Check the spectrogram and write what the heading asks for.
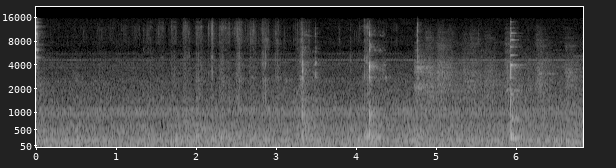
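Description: Knife and fork cutting a pork steak on a white ceramic plate: a quick run of faint scrapes as the knife saws through the meat, and a few sharp clicks of metal on the plate, the loudest about four and six seconds in. A steady low hum lies underneath.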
